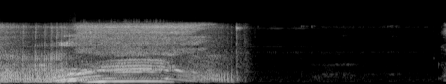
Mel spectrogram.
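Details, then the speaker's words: Old Poulan 3816 chainsaw, 16-inch bar, during carburetor adjustment with the high-speed screw roughly set: screams for two seconds, pitch sagging, then stalls as the throttle drops; low-speed mixture still needs adjusting and idle speed raising. "working on the low now I think I got the high about there that load still needs to go in my idle is too low so I'm going to raise my idle in"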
